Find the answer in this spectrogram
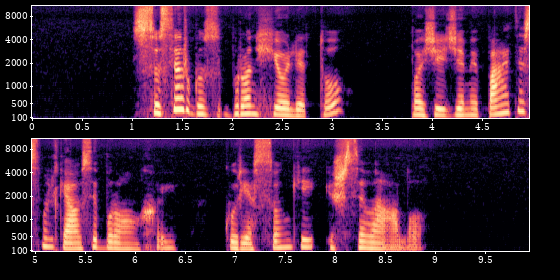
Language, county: Lithuanian, Vilnius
